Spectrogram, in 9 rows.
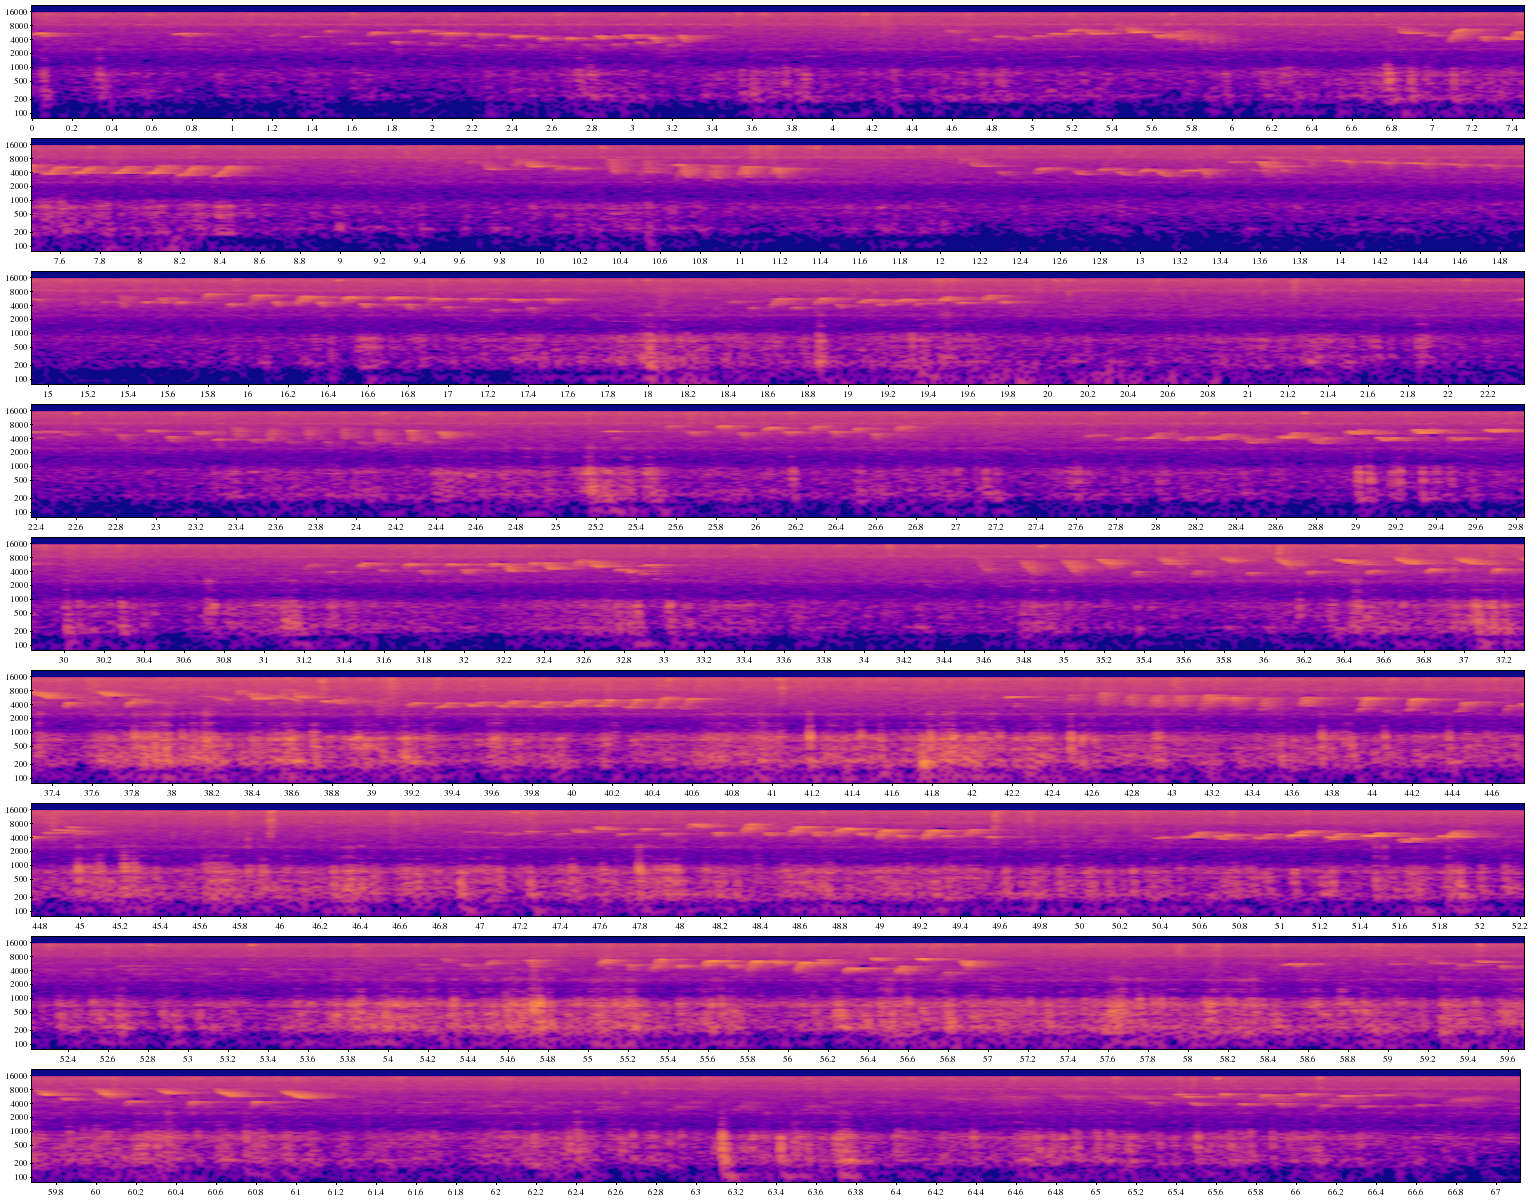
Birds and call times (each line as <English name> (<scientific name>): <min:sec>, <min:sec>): Brown Woodland-Warbler (Phylloscopus umbrovirens): 0:07.9, 0:16.9, 0:23.7, 0:29.1, 0:37.1, 0:51.3, 1:00.3, 1:06.0
Spectacled Weaver (Ploceus ocularis): 0:14.4
Cinnamon-chested Bee-eater (Merops oreobates): 0:42.2, 0:58.6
